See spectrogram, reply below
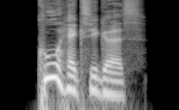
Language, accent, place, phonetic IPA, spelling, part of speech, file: German, Germany, Berlin, [ˈkuːˌhɛksɪɡəs], kuhhächsiges, adjective, De-kuhhächsiges.ogg
- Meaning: strong/mixed nominative/accusative neuter singular of kuhhächsig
